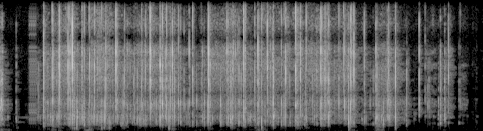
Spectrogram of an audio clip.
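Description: Crinkling and crackling of a homemade paper blind bag as its tape-covered paper packet is pulled from the paper envelope and handled: a dense run of small crackles that thins out near the end.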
